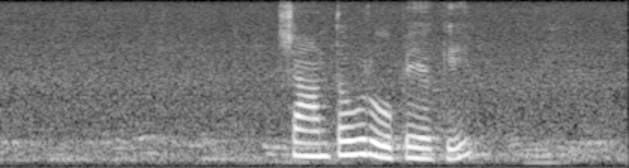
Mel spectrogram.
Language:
Sinhala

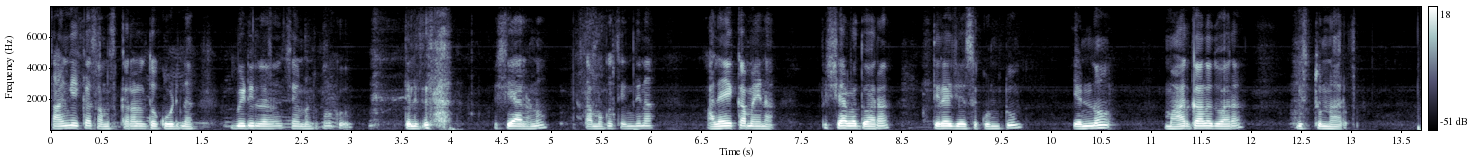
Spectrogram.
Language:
Telugu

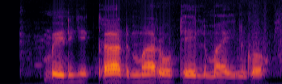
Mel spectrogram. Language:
Luo (Kenya and Tanzania)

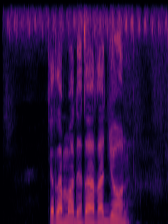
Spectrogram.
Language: Masai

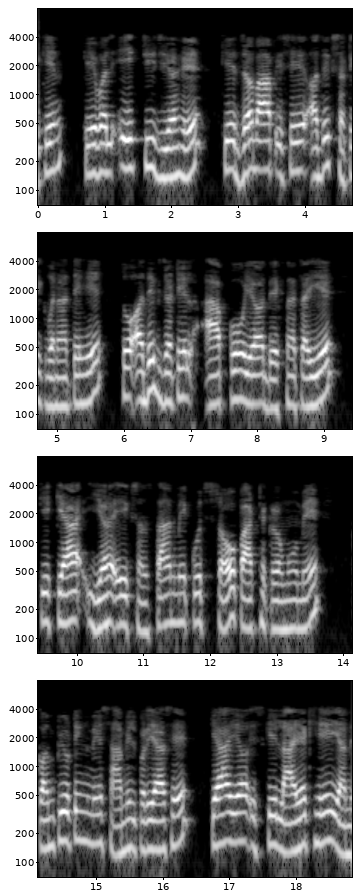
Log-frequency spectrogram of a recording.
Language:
Hindi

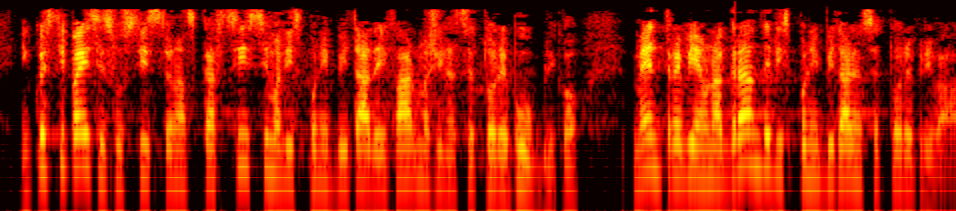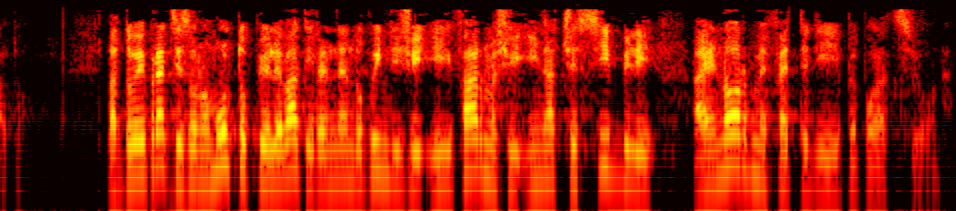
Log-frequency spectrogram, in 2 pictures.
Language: Italian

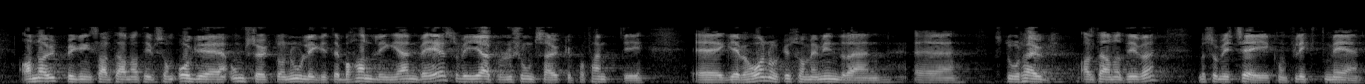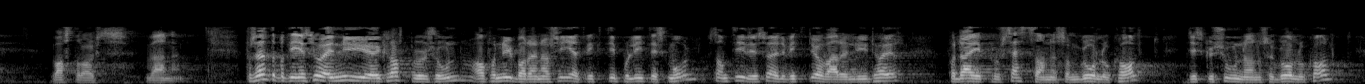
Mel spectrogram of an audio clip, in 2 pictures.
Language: Norwegian Nynorsk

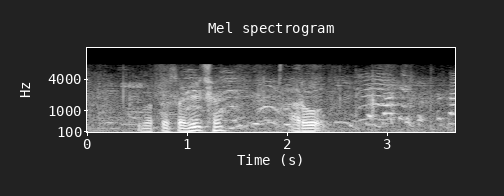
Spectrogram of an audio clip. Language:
Maithili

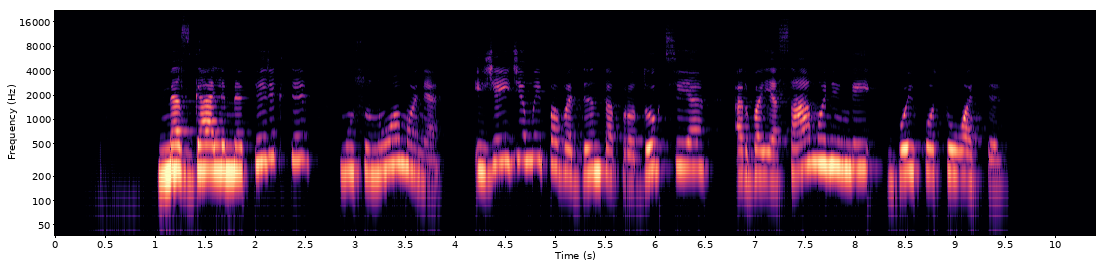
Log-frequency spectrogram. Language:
Lithuanian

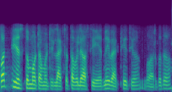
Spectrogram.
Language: Nepali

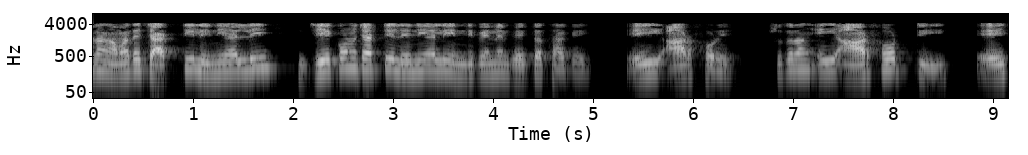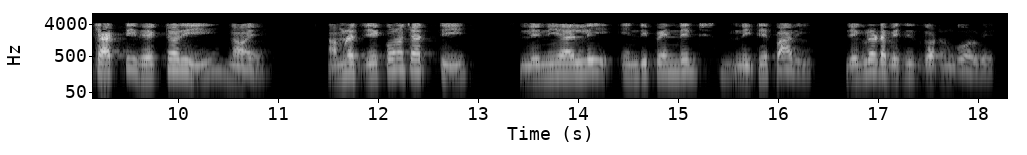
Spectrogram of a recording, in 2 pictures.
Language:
Bangla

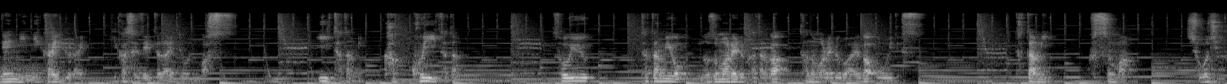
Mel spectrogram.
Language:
Japanese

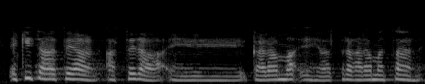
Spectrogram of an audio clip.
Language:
Basque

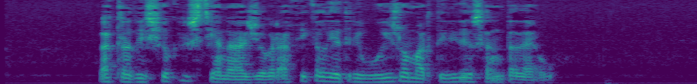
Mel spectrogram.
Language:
Catalan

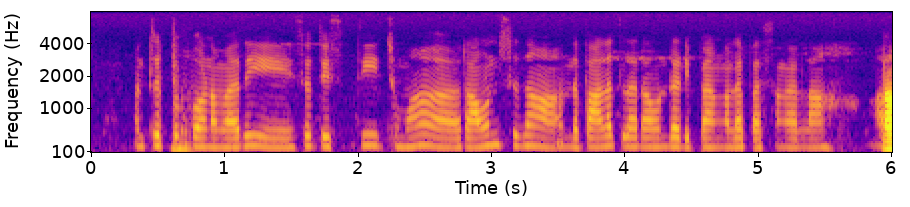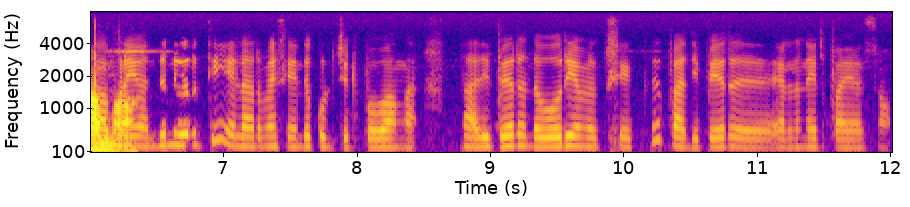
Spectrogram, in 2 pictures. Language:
Tamil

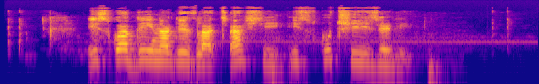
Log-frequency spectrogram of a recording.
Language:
Svan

